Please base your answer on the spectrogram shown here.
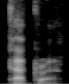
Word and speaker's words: chakra: She tells us the original Sanskrit word is kakra, pronounced more like chakra.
